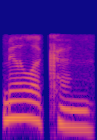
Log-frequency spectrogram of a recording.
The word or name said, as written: Millikan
